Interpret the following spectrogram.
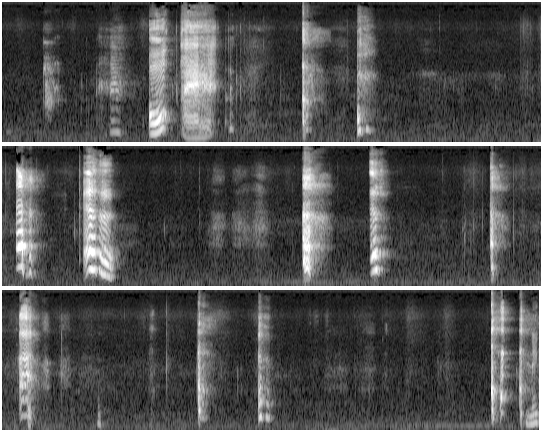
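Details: An infant boy makes short, voiced, cough-like bursts on purpose, a playful imitation rather than an illness cough; a voluntary (fake) cough.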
